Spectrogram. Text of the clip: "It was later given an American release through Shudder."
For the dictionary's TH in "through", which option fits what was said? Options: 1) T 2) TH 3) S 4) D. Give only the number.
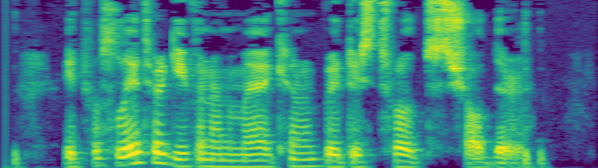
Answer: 1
